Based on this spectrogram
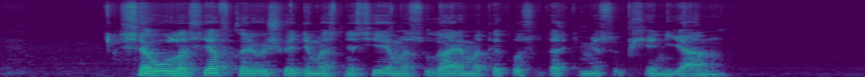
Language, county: Lithuanian, Marijampolė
